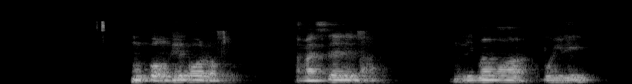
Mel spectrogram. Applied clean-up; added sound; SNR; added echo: neural mask model DeepFilterNet 3.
